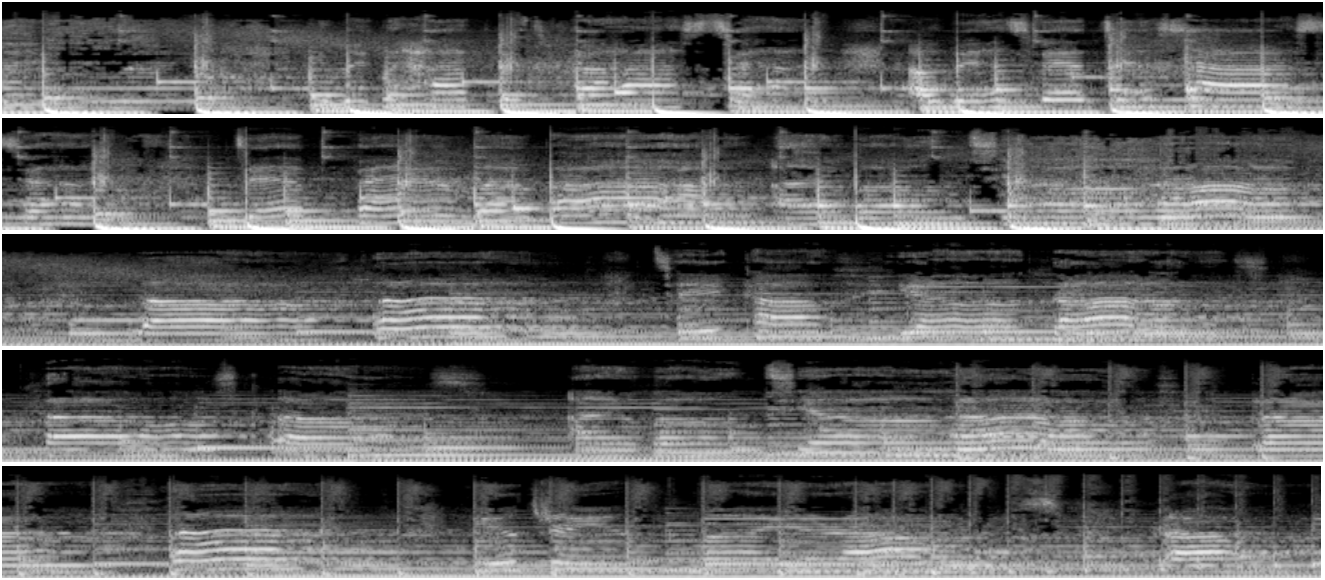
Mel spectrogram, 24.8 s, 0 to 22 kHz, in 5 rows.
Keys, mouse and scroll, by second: 1.2 click, 1.9 click, 3.1 click, 6.0 click, 7.4 click, 7.8 click, 7.9 double click, 8.7 right click, 9.8 click, 10.3 click, 10.5 right click, 11.4 click, 12.1 click, 14.6 click, 15.5 click, 17.0 click, 17.1 click, 18.1 click, 19.0 click, 19.6 click, 21.5 click, 21.8 double click, 23.1 double click.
